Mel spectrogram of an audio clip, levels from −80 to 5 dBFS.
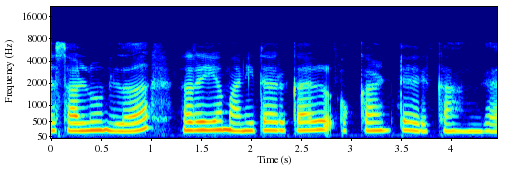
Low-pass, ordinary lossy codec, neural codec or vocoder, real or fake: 7.2 kHz; none; none; real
